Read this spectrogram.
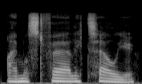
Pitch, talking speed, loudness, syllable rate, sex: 130 Hz, 210 wpm, -21 LUFS, 4.8 syllables/s, male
